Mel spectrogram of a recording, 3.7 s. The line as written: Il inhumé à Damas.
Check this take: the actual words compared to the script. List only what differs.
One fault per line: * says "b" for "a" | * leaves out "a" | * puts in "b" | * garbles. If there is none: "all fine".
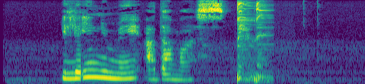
all fine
